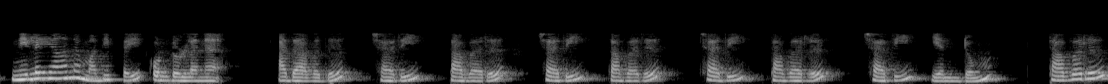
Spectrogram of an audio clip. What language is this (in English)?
Tamil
